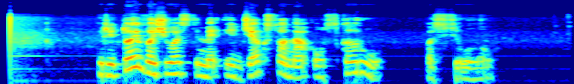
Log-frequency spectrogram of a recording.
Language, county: Lithuanian, Marijampolė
